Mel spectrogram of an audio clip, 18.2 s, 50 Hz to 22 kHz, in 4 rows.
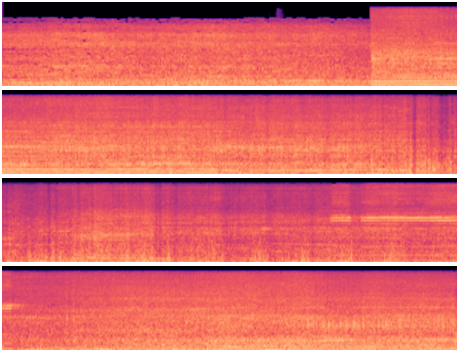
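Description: Hero Xtreme 160R motorcycle engines running and revving, their pitch rising and falling, with wind rumbling on a helmet-mounted camera. There is an abrupt cut to a different shot about four seconds in.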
